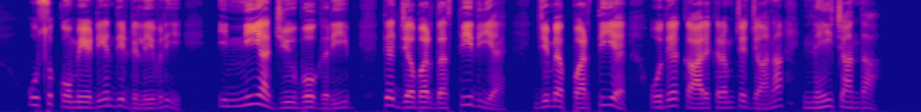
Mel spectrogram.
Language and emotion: Dogri, disgusted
